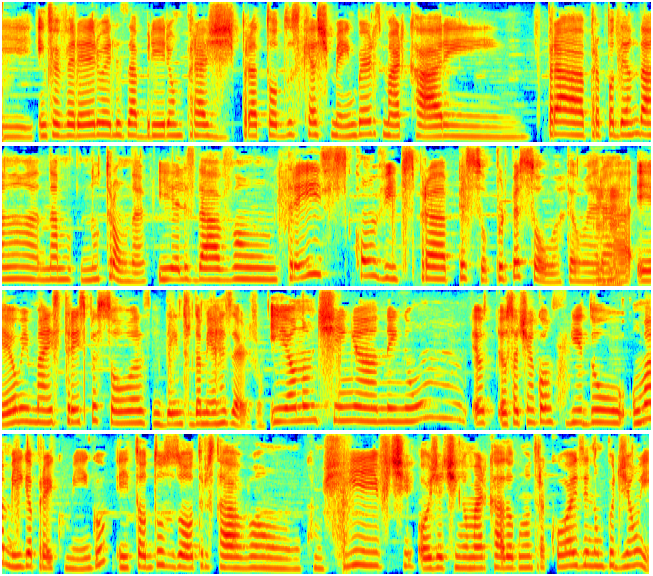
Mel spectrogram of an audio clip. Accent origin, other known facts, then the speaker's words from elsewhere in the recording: São Paulo, Brazil; Eu falei: De São Paulo.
